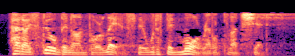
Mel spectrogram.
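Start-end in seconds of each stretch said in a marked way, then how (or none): none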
